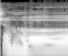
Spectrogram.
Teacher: না হা উল্টা পেশ হু হার উপরে উল্টা পেশ আছে তাই ঠোঁট গোল করে এই হাকে এক আলিফ টেনে পড়বো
